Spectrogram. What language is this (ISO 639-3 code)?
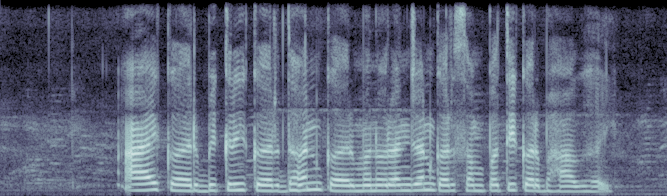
mag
